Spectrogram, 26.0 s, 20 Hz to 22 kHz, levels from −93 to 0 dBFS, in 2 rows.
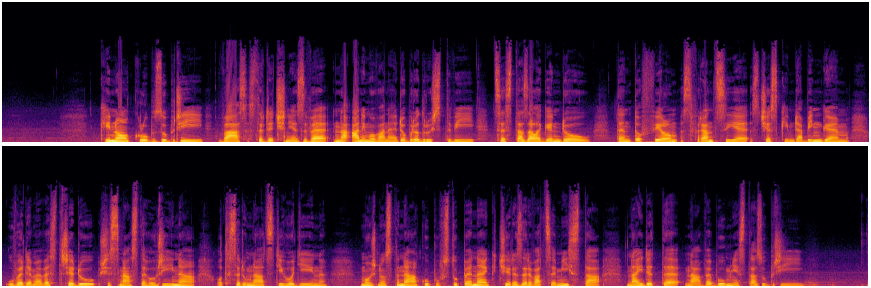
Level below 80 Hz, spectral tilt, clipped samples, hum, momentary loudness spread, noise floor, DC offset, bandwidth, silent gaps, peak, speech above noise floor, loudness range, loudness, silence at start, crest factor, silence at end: -46 dBFS; -5.5 dB/octave; under 0.1%; none; 11 LU; -51 dBFS; under 0.1%; 14.5 kHz; none; 0 dBFS; 34 dB; 4 LU; -17 LUFS; 1.5 s; 16 dB; 0.8 s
